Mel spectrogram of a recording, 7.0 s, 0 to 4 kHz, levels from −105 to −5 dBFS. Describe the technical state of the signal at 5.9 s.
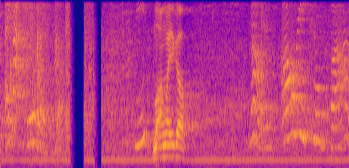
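At 5.9 s the audio is intact, with no fault at that moment, only the narrow band of the G.711 mu-law call path, which carries nothing above 4 kHz.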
